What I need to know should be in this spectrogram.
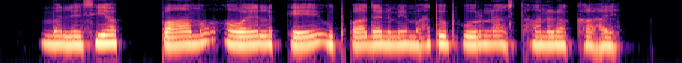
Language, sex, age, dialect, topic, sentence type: Magahi, male, 25-30, Western, agriculture, statement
